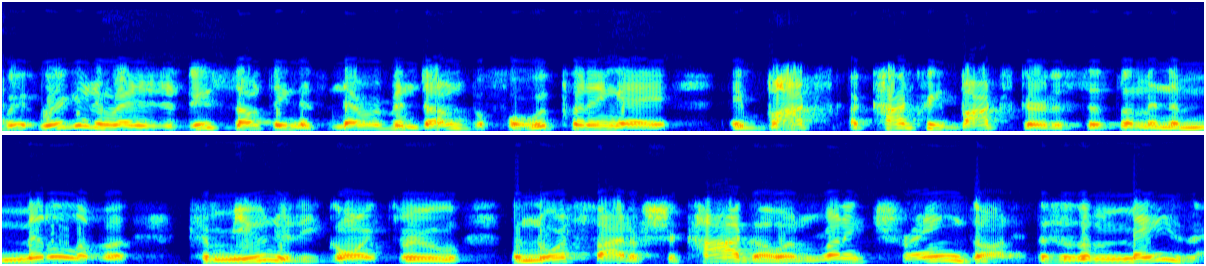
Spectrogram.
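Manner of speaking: high, laughing, excited enthusiasm.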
